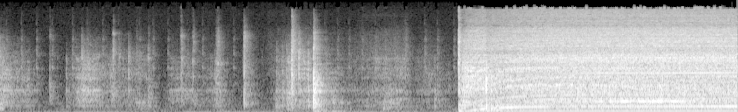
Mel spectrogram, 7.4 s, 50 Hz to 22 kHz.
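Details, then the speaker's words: 1970 Alfa II vacuum cleaner right after its broken motor was replaced: a steady, even high whine with smooth airflow roar, running normally. A dust cloud came out on first start, and the owner thinks the bearings can be heard on stopping. "It works quite well, although a cloud of dust came out of it after the first start - maybe it wasn't visible in the recording."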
